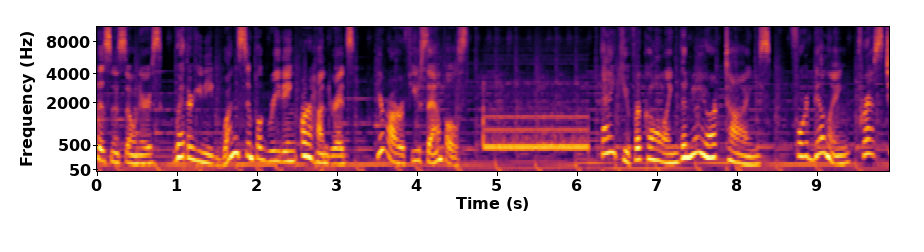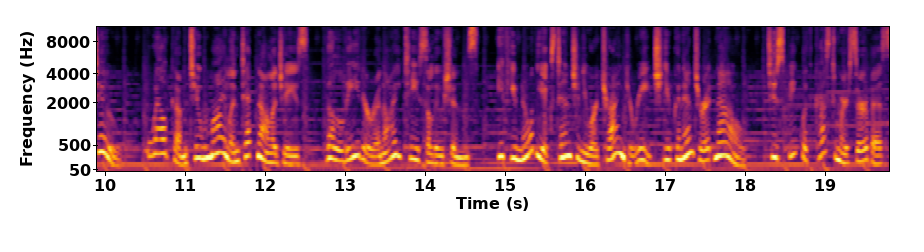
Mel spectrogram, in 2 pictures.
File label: Voicemail Greetings, English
